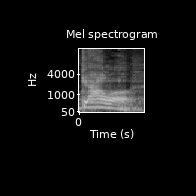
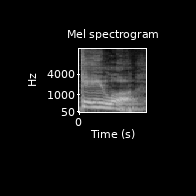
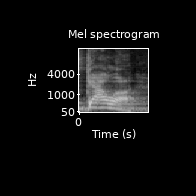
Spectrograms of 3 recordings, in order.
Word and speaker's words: gala: By the way, it's pronounced gala, not gayla. Okay, it's gala.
